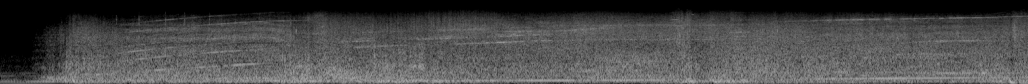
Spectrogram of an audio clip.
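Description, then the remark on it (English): A loud airplane roar from the trailer for the Top Gun sequel fills the whole stretch, a dense engine rumble layered with whining tones that slowly rise and fall as the aircraft passes. No voices. “I mean, we already know Top Gun is in a plane.”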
